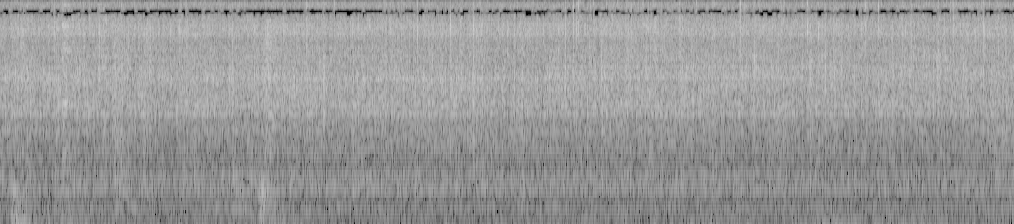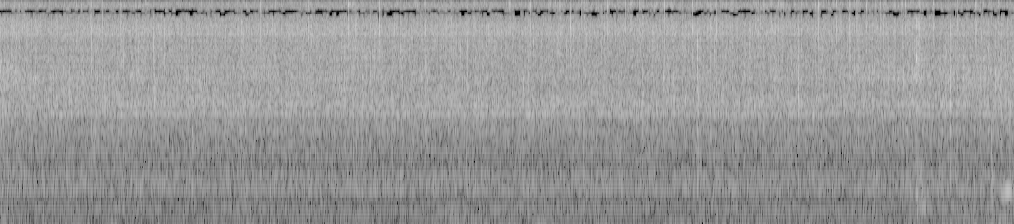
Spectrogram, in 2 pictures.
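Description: Crab pieces, peppers and seasoning frying in a hot wok: a steady crackling sizzle, with a couple of light knocks near the start.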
